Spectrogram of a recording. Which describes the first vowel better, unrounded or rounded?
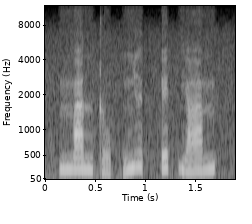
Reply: unrounded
